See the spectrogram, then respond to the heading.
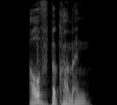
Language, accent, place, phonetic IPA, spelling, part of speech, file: German, Germany, Berlin, [ˈaʊ̯fbəˌkɔmən], aufbekommen, verb, De-aufbekommen.ogg
- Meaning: 1. to open (with effort) 2. to be given (a task, an assignment)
